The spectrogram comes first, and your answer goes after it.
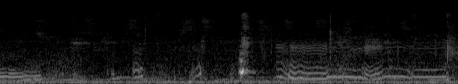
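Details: Australian Shepherd puppies from a litter of seven males born on 4 March 2018, giving thin, wavering whimpers and whines that rise and dip in pitch, with a short sharp squeak midway and a steady low hum underneath.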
